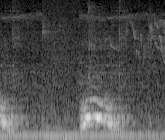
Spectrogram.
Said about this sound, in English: Woo. Did you guys hear that? The owl. That was the owl. He wants to come out. He's been talking a lot today.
